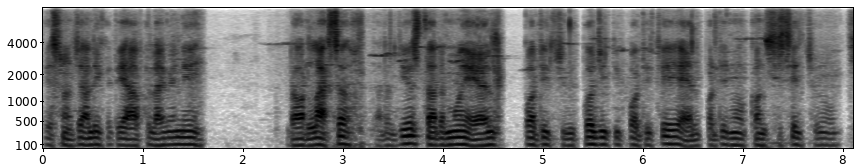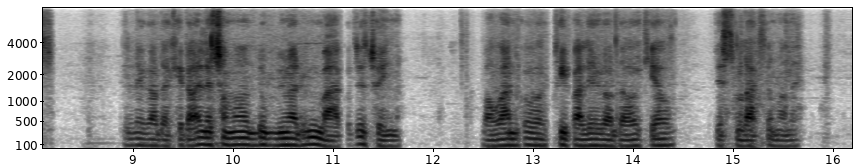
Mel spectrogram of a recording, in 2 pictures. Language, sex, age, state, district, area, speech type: Nepali, male, 60+, West Bengal, Kalimpong, rural, spontaneous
